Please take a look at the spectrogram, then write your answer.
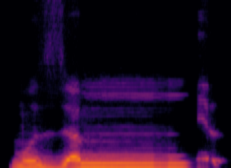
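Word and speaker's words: المزمل: member tasydid ya jadi Nun dan mim yang bertasydid studi bacanya harus dengung Muzzammil Muzzammil ya ayyuhal Muzammil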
